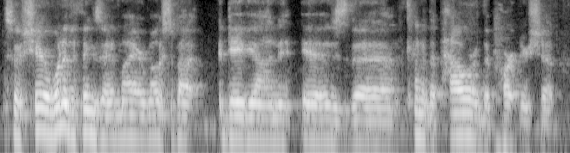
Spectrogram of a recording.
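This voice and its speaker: A man's voice: mid-range voice, fairly even intonation, normal speed, a little mellow. A man co-hosts an interview in a mid-range voice, setting up his question with business jargon. Faint noise hums behind him. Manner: admiring, uses business jargon. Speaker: co-host. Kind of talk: casual interview talk.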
